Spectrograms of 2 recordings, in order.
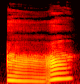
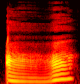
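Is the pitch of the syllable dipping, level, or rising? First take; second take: dipping; dipping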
